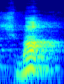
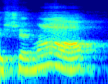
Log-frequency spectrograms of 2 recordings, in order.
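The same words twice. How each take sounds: First: "Shema" cut down to "shma"; "Shema" in one syllable, SHMA; improper one-syllable Shema. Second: "Shema" as sheh-MA, last syllable loud and held; "Shema" with the sheva clearly voiced; proper two-syllable Shema. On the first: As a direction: say "Shema" with no vowel between sh and m. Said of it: "and not Shema". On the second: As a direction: sound the e in "Shema", then open out the MA. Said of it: "the proper way is to say". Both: Shown as a demonstration.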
